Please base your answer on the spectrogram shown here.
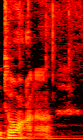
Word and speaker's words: Tawana: I'm paraphrasing, but yeah, the attic we was there was some token of the marijuana and the Tawana. Her name spelled like marijuana except for the T, which is so cute.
